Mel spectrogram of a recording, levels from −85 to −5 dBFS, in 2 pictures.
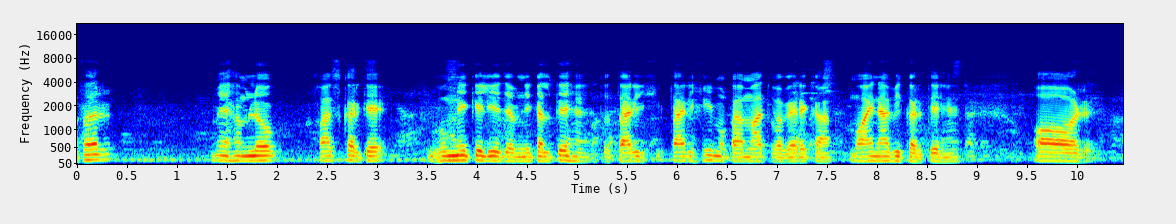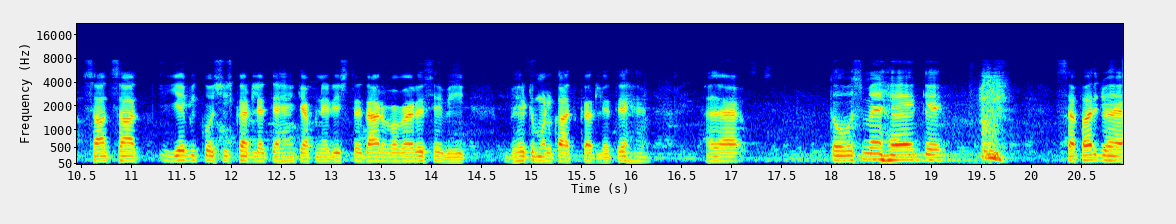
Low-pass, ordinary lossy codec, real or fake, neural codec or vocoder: none; none; real; none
